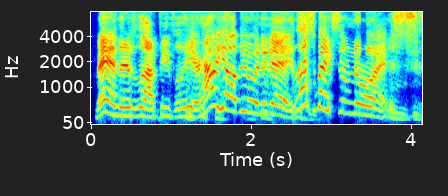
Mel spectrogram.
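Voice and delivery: hyped speaker working a crowd; pumped up. Acted. Chet takes the podium before students, pumped-up hype. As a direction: raise the pitch and stretch the final call. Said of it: "he's, like, pumped up".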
